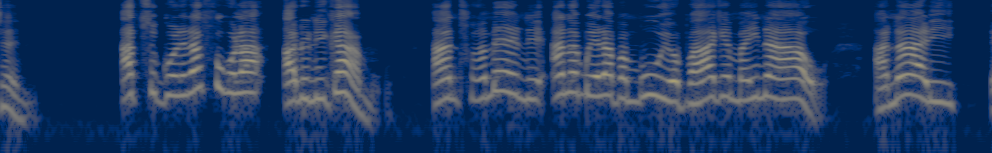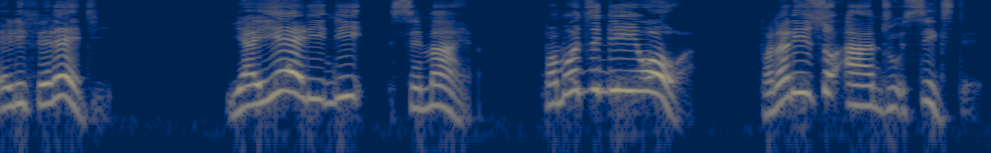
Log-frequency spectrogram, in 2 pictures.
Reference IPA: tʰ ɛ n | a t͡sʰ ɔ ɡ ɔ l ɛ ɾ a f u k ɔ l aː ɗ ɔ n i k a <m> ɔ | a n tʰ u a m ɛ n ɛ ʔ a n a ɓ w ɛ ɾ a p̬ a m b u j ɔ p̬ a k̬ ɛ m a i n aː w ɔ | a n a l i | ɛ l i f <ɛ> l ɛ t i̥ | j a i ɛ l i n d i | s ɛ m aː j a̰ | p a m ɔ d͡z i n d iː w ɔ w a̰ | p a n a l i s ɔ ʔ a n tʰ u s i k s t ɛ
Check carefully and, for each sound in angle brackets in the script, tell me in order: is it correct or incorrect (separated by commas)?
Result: correct, correct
